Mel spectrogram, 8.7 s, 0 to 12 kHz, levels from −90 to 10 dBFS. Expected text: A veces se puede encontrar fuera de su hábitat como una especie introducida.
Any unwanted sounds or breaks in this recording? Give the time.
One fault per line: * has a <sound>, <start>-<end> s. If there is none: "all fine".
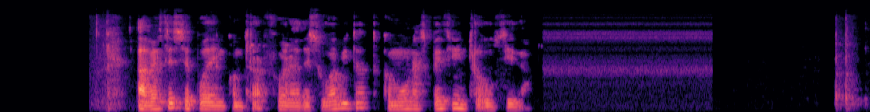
all fine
